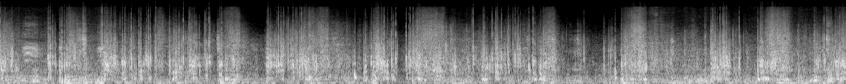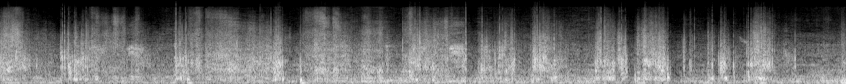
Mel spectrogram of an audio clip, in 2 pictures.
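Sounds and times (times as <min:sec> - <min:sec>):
mud squelching by hand: 0:00.0 - 0:16.5.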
